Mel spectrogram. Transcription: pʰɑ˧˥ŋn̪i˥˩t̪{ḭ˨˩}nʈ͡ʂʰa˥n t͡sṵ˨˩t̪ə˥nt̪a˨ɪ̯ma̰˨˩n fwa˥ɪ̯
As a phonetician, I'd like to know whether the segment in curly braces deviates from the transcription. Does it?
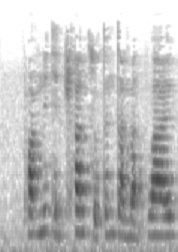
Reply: no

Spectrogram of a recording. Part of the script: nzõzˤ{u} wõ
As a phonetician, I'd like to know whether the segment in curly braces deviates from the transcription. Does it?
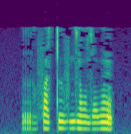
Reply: no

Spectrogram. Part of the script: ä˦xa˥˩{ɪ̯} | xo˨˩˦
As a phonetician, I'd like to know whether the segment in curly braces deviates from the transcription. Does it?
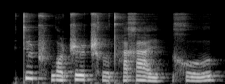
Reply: no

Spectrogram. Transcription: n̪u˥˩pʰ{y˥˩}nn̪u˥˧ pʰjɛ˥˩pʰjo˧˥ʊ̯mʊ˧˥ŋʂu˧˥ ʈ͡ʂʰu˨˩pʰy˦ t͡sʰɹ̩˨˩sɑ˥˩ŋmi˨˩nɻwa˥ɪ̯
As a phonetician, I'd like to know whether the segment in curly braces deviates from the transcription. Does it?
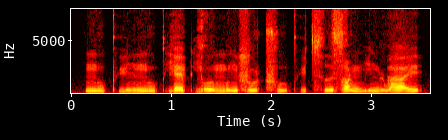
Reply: yes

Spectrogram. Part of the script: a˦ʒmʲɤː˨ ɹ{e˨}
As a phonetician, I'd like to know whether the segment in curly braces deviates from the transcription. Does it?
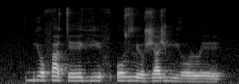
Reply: no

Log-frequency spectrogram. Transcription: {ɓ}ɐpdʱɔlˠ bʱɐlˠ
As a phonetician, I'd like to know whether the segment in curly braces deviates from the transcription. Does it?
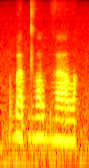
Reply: no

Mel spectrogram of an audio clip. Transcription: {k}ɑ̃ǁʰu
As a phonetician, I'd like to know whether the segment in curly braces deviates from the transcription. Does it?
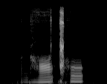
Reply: yes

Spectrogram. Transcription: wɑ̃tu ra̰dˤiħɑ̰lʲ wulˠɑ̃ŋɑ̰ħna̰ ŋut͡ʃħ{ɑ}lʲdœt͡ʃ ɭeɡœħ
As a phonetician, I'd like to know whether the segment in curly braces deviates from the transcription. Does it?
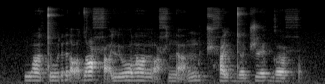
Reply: no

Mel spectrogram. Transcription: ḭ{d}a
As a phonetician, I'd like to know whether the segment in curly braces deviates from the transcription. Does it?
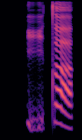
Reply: yes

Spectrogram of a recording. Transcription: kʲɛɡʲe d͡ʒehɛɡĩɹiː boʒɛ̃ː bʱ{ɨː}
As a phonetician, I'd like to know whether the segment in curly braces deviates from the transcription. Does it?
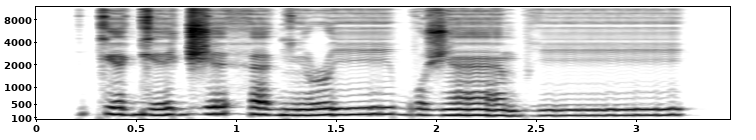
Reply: yes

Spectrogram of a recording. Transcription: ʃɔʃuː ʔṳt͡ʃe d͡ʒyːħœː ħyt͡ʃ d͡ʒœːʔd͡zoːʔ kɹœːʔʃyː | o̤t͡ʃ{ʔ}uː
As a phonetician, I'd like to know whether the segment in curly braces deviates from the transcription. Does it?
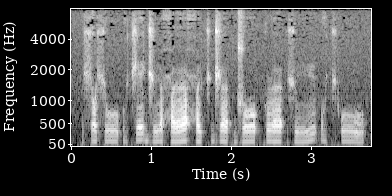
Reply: no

